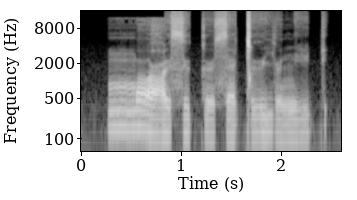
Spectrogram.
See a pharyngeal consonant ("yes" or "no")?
yes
